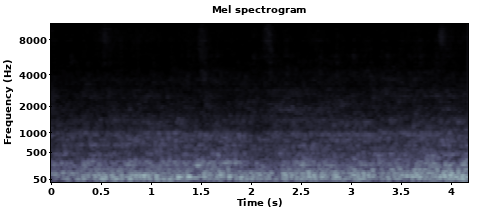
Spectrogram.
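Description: Steady low rumble of a moving car, road and engine noise, heard from inside the cabin.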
